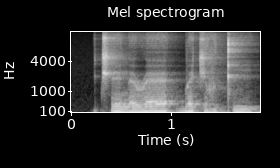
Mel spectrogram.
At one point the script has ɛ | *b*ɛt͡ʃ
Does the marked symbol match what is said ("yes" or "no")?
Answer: yes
